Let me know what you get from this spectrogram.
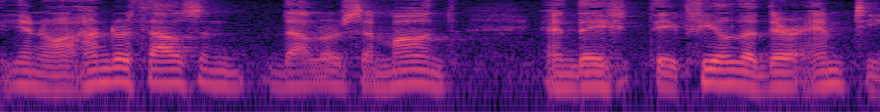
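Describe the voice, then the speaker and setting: A man speaks with a Spanish accent at medium pitch. His intonation is fairly even. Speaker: cancer survivor and author. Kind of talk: interview testimony. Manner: halting, with many fillers.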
